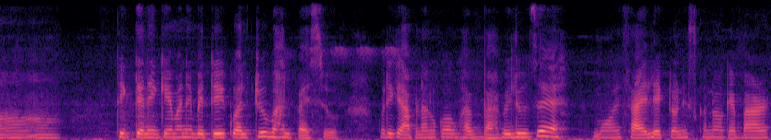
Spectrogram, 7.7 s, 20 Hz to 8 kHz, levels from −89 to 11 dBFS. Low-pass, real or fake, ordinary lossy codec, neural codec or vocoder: none; real; none; none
